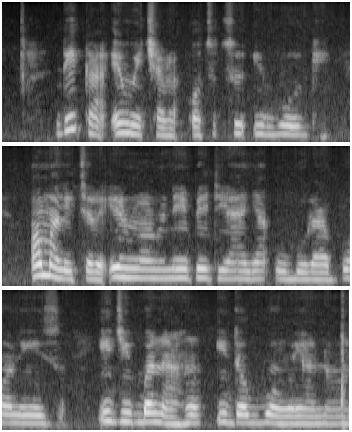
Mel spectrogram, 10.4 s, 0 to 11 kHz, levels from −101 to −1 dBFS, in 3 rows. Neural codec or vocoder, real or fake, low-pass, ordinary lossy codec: vocoder, 22.05 kHz, 80 mel bands, WaveNeXt; fake; none; none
